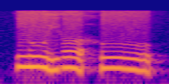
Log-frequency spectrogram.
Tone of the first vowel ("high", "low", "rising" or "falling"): falling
